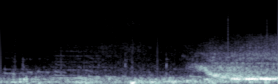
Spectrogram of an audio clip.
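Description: Recorded soundtrack of low, wavering moans and held tones over a steady rumble, with a rush of noise rising in the last second.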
